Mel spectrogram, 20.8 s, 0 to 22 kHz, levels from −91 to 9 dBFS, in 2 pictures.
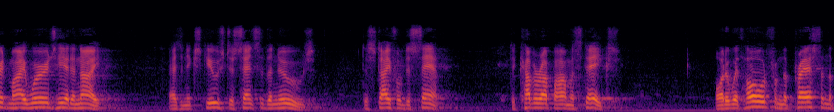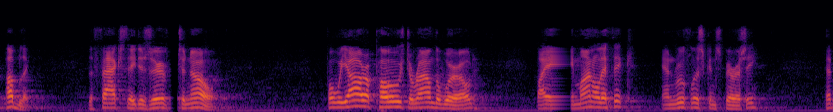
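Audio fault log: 12.55–12.67 s, short stall from a late packet: the last sound is held about 98 ms while the buffer waited, then resumes; the spectrogram shows a briefly smeared, repeated pattern.
15.27–16.24 s and 19.49–20.49 s, jitter buffer speed-up: audio runs 109% then 113% fast at unchanged pitch as pitch periods are trimmed, roughly 100 ms and 150 ms removed; the waveform shows compressed spacing.
17.33–17.59 s, call audio freeze: sound is stretched into a fading buzz for about 234 ms, likely from held-up packets emptying the buffer; the spectrogram shows flat, smeared bands, then normal resumption.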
